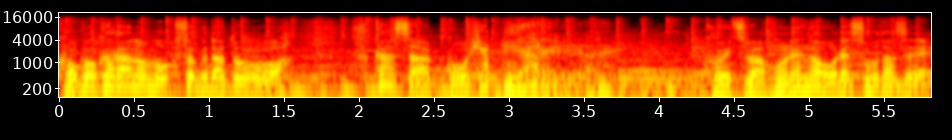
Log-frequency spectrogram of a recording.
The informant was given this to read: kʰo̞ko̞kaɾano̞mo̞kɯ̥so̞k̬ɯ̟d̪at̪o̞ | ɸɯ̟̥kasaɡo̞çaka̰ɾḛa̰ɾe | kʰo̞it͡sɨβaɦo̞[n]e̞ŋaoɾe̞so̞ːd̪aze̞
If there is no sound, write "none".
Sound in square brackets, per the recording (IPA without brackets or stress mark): n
